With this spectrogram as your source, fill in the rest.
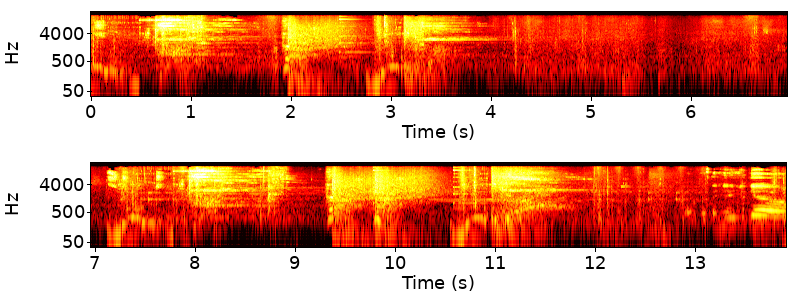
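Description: Magical game effects crackle and chime.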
